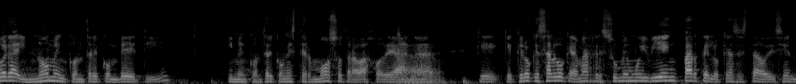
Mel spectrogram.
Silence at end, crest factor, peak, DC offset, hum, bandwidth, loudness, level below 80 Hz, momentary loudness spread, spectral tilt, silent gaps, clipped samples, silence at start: 0 s; 22 dB; -16 dBFS; under 0.1%; none; 15.5 kHz; -38 LUFS; -62 dBFS; 10 LU; -5.5 dB/octave; none; under 0.1%; 0 s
